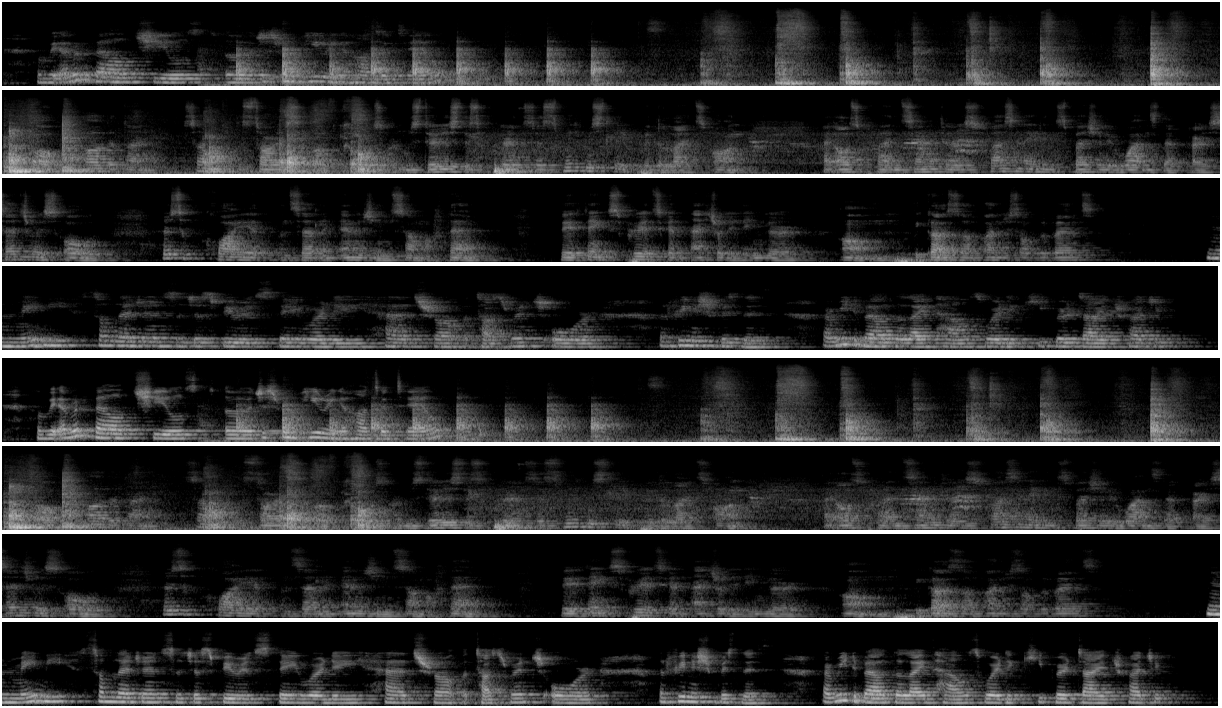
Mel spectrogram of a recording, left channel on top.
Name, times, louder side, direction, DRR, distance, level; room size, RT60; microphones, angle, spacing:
voice 1, 0.0-1.9 2.2-4.4 4.8-4.9 36.4-44.1 44.4-48.1, right 5 dB, 75° right, 6 dB, 0.3 m, -28 dB
sound 1, 1.9-15.9, left 1 dB, 10° left, 0.4 m, -30 dB
voice 2, 12.4-29.1 29.5-29.6 29.9-32.4 32.7-35.3, left 2 dB, 75° left, 1 dB, 0.4 m, -37 dB
Conversation, 16.8-22.8, right 1 dB, 35° right, 0.6 m, -46 dB
2.2 x 2.1 x 3.1 m, 0.90 s
head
